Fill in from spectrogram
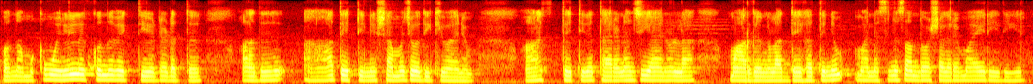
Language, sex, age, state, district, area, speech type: Malayalam, female, 45-60, Kerala, Palakkad, rural, spontaneous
